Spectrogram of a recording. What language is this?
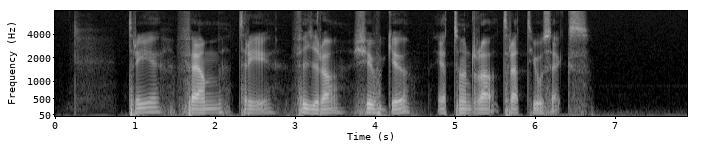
Swedish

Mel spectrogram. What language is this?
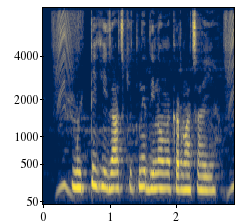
Maithili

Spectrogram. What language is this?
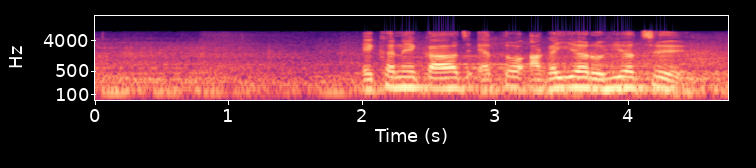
Bangla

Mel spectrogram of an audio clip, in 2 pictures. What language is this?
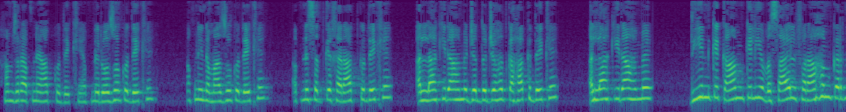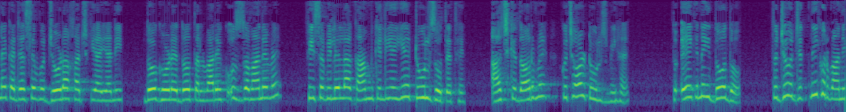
Urdu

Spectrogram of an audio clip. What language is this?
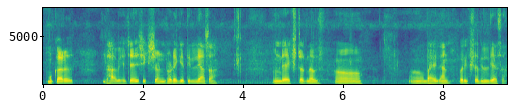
Konkani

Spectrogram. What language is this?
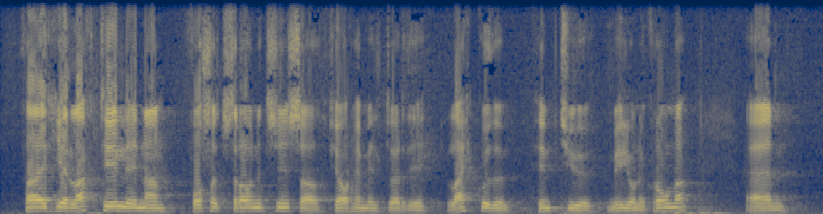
Icelandic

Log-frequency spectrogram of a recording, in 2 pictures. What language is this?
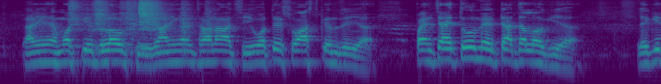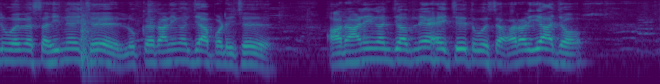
Maithili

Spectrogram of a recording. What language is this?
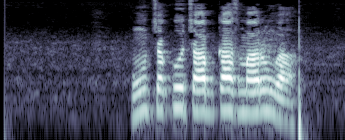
Sansi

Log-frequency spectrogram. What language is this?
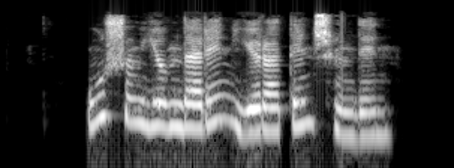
Mari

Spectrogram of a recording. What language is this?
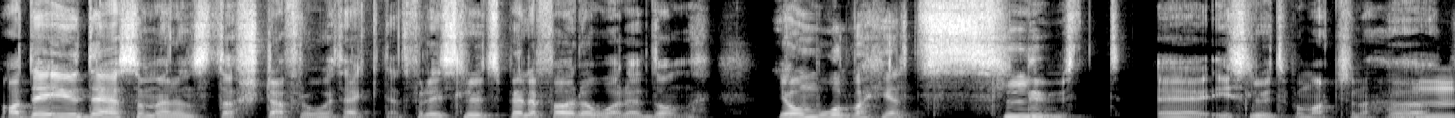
Swedish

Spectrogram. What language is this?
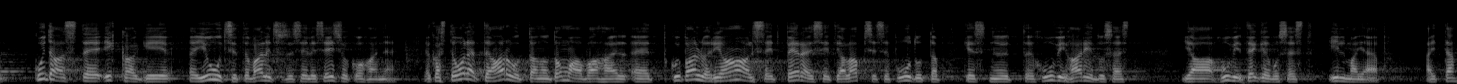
Estonian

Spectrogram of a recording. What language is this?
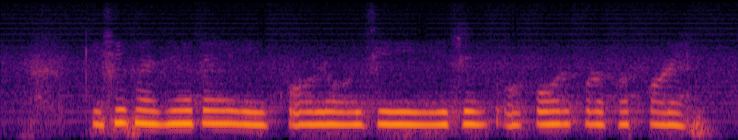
Bangla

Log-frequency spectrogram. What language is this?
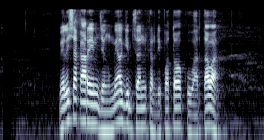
Sundanese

